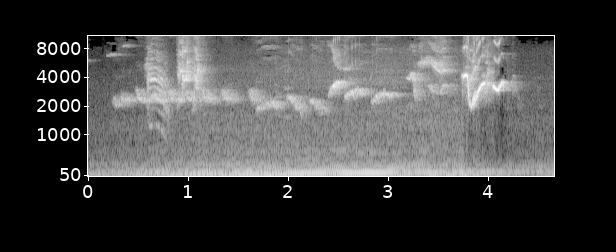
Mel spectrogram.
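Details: Orange-headed thrush sings a string of short whistled phrases at varying pitch, ending with a sharp upslurred note. A low, swelling background hum is present.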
